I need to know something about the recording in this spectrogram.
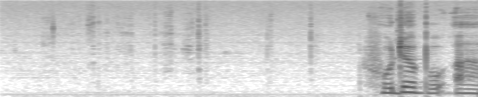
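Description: Playing cards shuffle softly with light clicks.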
